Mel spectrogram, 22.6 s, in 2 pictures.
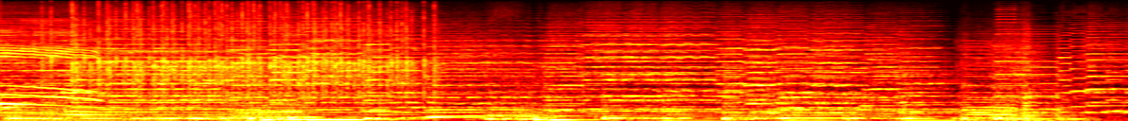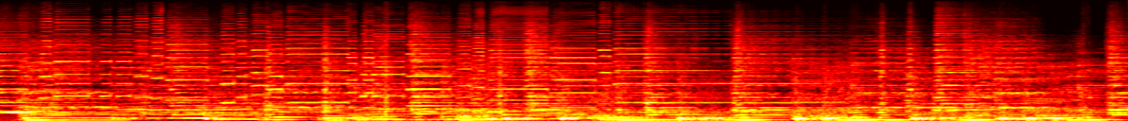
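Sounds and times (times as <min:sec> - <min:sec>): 
audience clapping and cheering: 0:00.0 - 0:05.0
loud sustained instrumental music: 0:00.0 - 0:22.5.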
